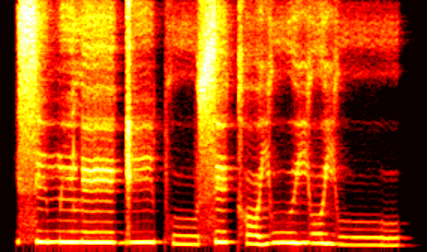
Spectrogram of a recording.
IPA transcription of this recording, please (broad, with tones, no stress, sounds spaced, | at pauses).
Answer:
s i˦ m ĩ˦ l eː˦ ɡ iː˦ pʰ uː˨ s e˦ kʰ ɔ˨ j uː˦ j o˦ j uː˨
